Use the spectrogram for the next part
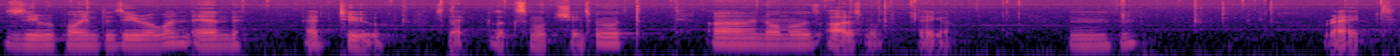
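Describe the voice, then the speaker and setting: A man with a Sri Lankan accent giving a casual software tutorial, thinking aloud in a hesitant murmur as he works. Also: medium pitch, steady tone, very slow, vocal fry, in a large hall, slight background noise. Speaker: 3D animation tutorial streamer.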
